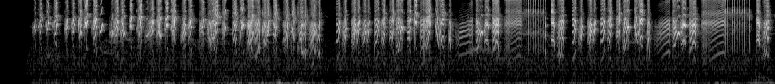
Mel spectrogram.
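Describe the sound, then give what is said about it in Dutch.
A barn swallow sings a fast, chattering twitter of rapid chirps and scratchy trills, continuous, with a few brief pauses and rising whistled notes near the end. “Daarom heb ik deze keer met hem afgesproken op landgoed Staveren op de Veluwe om te luisteren naar zijn verhaal achter het geluid van de boerenzwaluw.”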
